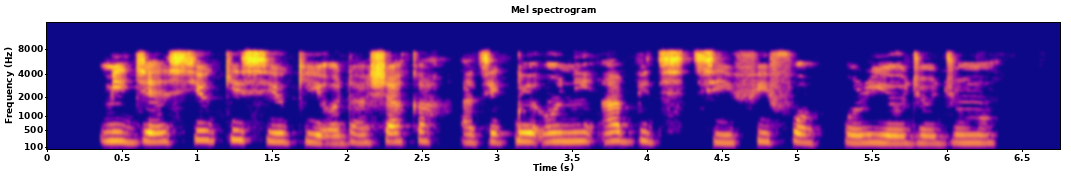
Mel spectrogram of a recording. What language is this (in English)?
Yoruba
